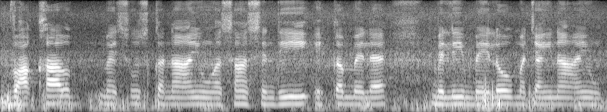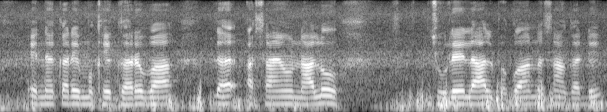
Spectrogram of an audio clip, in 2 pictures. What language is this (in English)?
Sindhi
